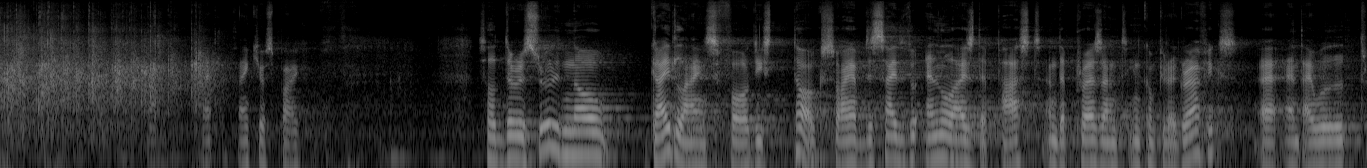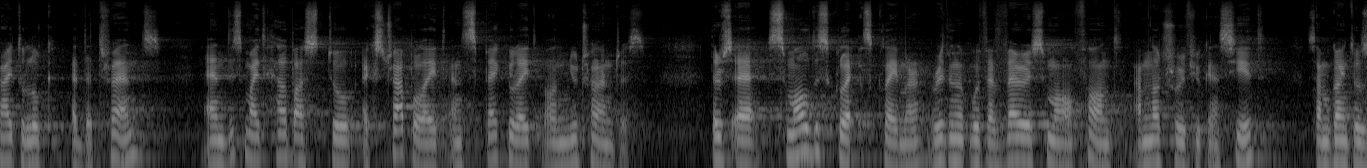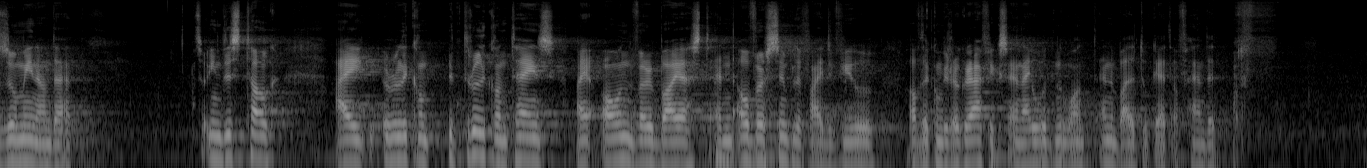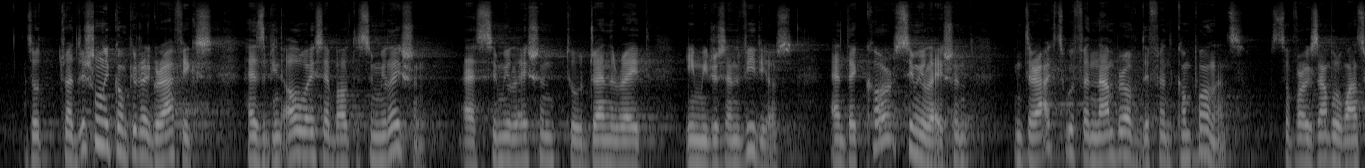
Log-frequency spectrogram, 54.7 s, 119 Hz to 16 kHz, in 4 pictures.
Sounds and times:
Male speech, man speaking: 0:02.0 - 0:03.1, 0:04.8 - 0:20.2, 0:20.8 - 0:28.1, 0:29.2 - 0:39.8, 0:41.2 - 0:54.6.

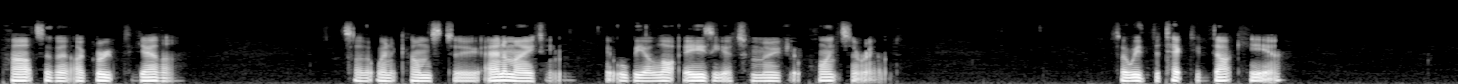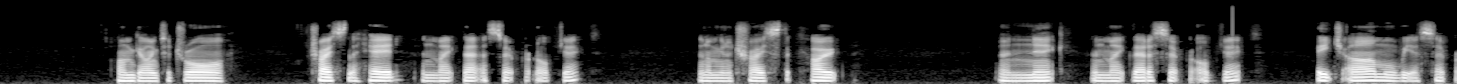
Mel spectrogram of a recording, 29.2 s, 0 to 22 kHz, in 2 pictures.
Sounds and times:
Speech: 0:00.0 - 0:01.8, 0:03.5 - 0:08.9, 0:11.2 - 0:12.8, 0:15.7 - 0:16.8, 0:17.7 - 0:20.4, 0:21.6 - 0:23.0, 0:24.6 - 0:27.0, 0:27.8 - 0:29.1.

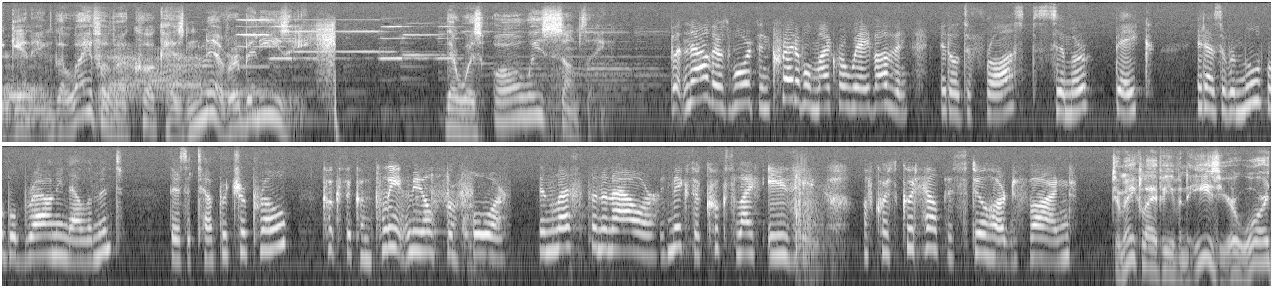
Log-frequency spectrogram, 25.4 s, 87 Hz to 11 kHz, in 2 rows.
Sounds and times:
Speech: 0:00.0 - 0:03.0, 0:04.5 - 0:06.1, 0:06.7 - 0:25.3.

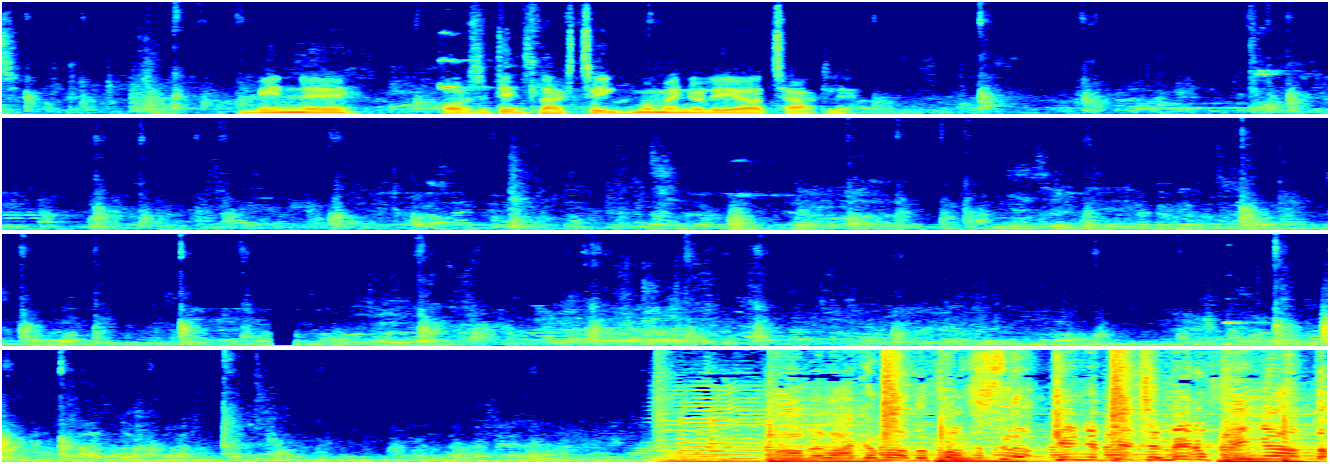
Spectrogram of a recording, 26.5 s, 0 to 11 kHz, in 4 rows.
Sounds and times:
Music: 0:23.1 - 0:26.5.

